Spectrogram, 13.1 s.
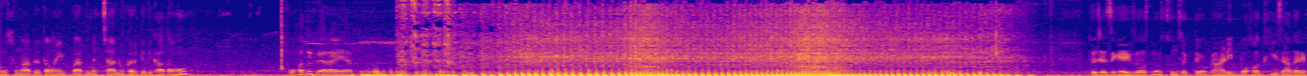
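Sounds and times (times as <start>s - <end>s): motorcycle engine idling: 4.0s - 10.5s.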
